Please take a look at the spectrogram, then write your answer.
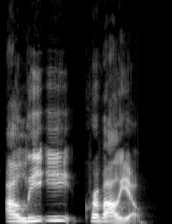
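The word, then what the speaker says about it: Auli'i Cravalho: Ali'i Cravalho. – See? Like, it's a fun name to say. – Ali'i. It's yeah. so good. – Ali'i Cravalho.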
